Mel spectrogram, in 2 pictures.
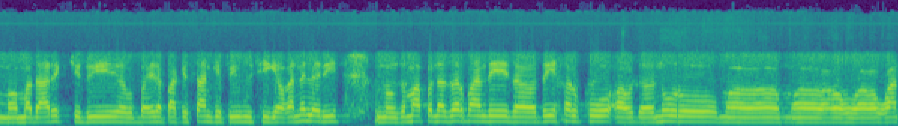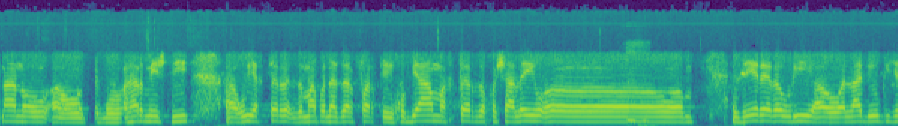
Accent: Afghanistan; now in Pakistan; تاسو پوهیږئ مونږ په افغانستان، په پاکستان کې کډوال یو، مهاجر یو

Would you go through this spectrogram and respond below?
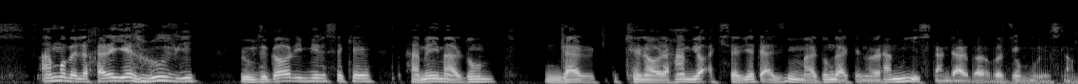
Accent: Iran; ما ایرانی هستیم

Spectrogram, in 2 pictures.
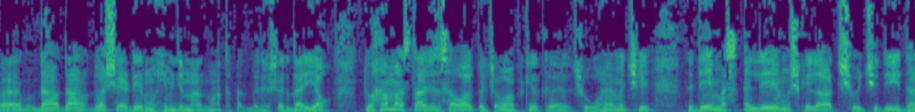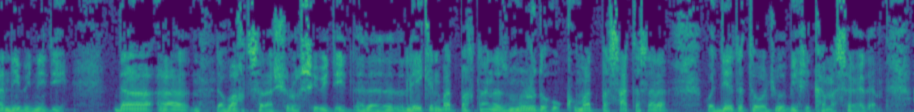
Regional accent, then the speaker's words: Kandahar, Afghanistan; زه د کندهار یم

